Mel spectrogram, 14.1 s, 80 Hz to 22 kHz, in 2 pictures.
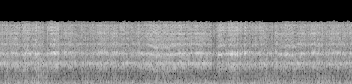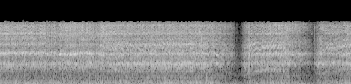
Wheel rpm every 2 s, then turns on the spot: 230, 230, 230, 230, 220, 170, 100.
none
